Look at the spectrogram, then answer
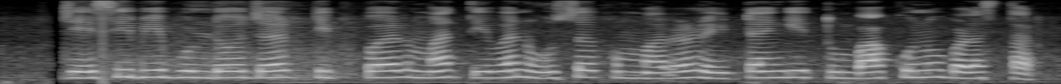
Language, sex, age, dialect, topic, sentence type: Kannada, female, 25-30, Dharwad Kannada, agriculture, statement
